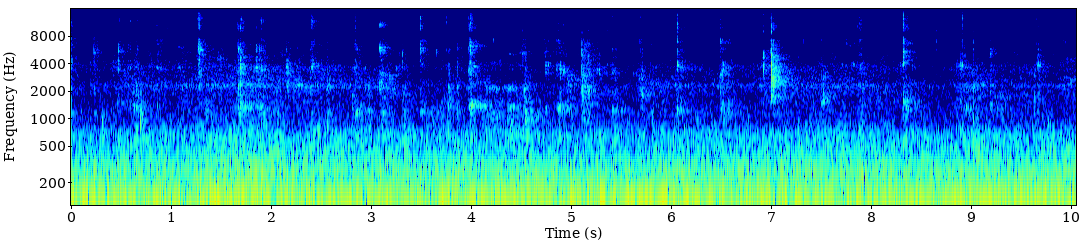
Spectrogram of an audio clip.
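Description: A person chewing a piece of lime, with many small irregular wet mouth clicks over a steady low hum.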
